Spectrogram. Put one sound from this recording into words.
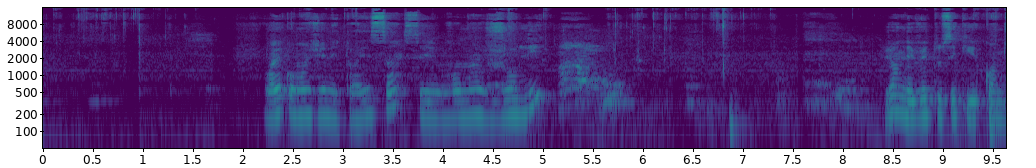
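Fingers squelch softly against wet, raw fish.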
